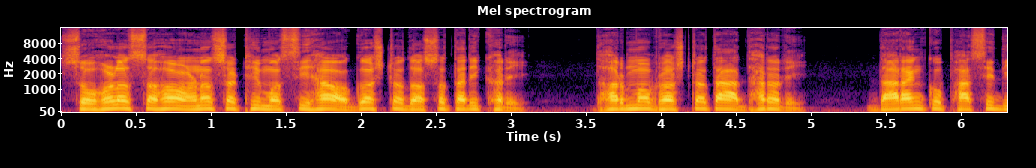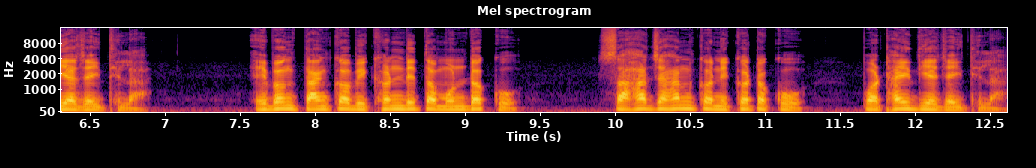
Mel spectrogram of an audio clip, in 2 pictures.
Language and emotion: Odia, neutral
